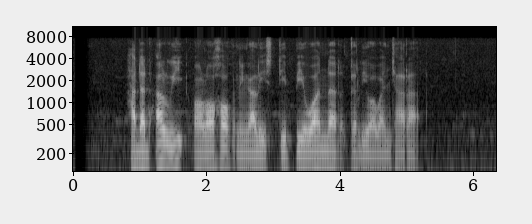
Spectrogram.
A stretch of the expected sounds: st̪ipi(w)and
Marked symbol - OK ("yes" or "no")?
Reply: yes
